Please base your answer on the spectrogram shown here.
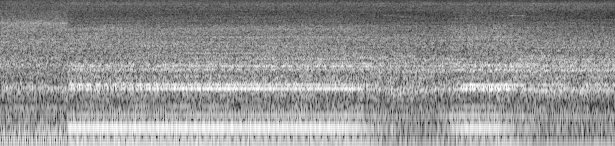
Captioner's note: engine accelerating and decelerating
